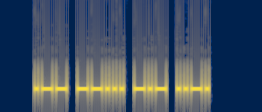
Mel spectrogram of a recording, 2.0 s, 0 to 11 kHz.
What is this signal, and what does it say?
Morse code, heard as a keyed tone, about 44 wpm, 700 Hz. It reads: W7KF
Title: Call Signs Repeated 3x - 45wpm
